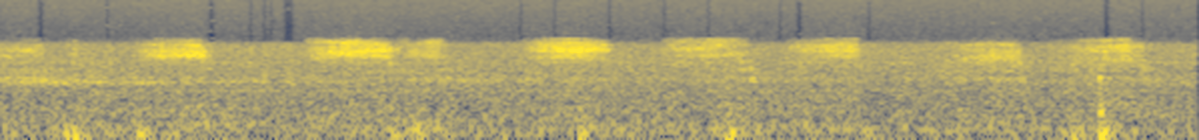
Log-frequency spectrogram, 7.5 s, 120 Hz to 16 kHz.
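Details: Owl at its nest at 1:00 AM on 24 March 2016, where a gopher is brought in as prey; faint, harsh hissing bursts repeat about every second over a steady low hum.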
